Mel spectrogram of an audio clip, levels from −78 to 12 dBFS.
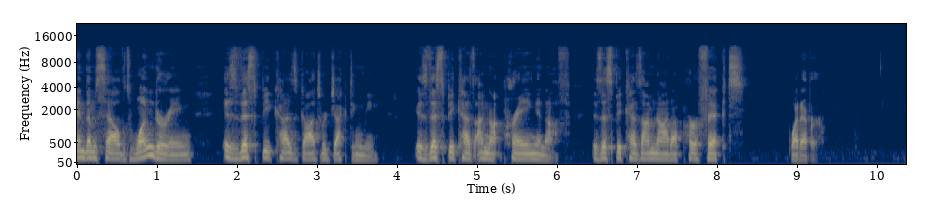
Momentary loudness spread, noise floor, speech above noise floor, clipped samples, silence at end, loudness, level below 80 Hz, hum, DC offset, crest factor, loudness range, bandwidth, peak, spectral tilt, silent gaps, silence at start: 11 LU; -71 dBFS; 46 dB; under 0.1%; 1.05 s; -26 LUFS; -64 dBFS; none; under 0.1%; 20 dB; 3 LU; 12.5 kHz; -6 dBFS; -5 dB/octave; none; 0 s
